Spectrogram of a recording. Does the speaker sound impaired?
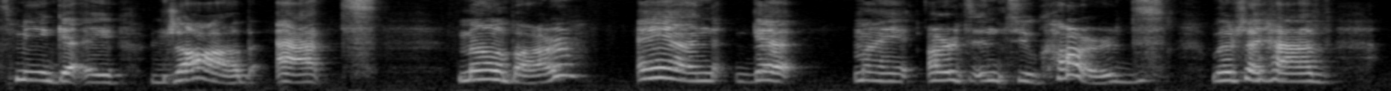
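Yes: Down syndrome.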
